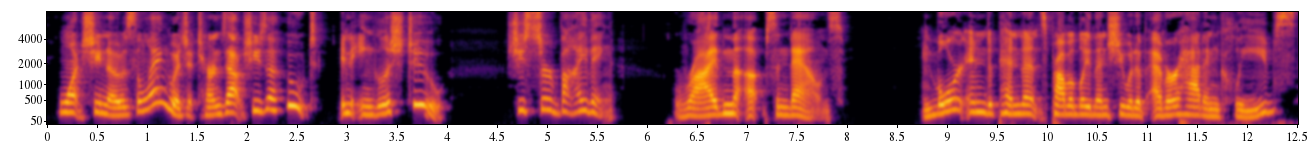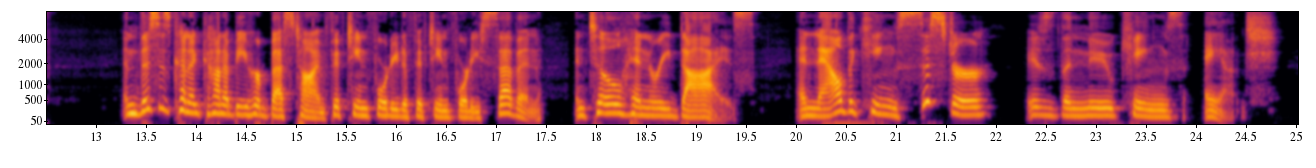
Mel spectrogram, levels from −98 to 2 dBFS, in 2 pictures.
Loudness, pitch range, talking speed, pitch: -17 LUFS, 155-235 Hz, 140 wpm, 175 Hz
